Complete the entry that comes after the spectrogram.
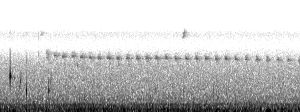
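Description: A bird calling a long series of short, evenly spaced notes, about five a second, slowly falling in pitch, beginning about a second in, over a steady low background rumble.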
